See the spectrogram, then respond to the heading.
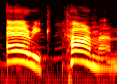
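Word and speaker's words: Eric Carmen: Ebbene, il brano All by Myself, scritto ed eseguito da Eric Carman nel 1975, si pronuncia così, in maniera così.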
